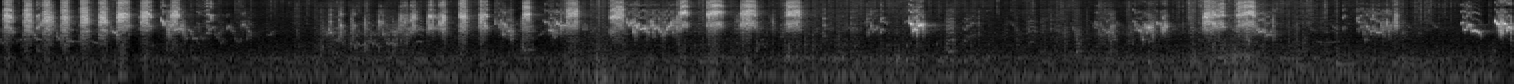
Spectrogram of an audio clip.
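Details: Budgerigars of a breeding pair in a colony give long strings of rapid, harsh, high chirps, about three to four a second, in bursts separated by brief lulls.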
